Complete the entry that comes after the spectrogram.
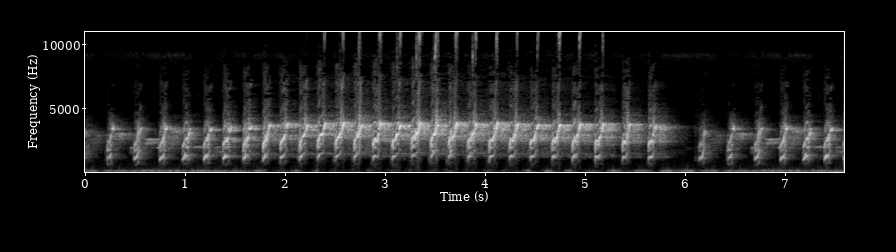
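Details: Captive olive-winged bulbul, caught from the wild and kept three months, singing its strong, sharp lure song to set other bulbuls calling; a sustained quick string of crisp, evenly repeated chattering notes, a brief pause, then the run resumes.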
